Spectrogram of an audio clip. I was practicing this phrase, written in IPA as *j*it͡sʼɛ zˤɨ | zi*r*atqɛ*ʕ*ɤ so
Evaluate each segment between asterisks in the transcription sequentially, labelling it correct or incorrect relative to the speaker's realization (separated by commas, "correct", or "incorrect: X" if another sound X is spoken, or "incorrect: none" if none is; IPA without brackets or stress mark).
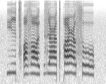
correct, incorrect: ʕ, correct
